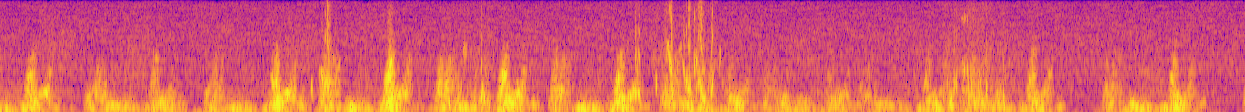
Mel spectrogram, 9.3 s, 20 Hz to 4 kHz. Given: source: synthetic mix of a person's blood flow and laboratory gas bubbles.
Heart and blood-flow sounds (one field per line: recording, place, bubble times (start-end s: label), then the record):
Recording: Doppler ultrasound of blood flow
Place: precordium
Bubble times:
2.30-2.55 s: bubbles
3.34-3.68 s: bubbles
4.76-4.83 s: bubbles
4.89-5.44 s: bubbles
7.07-7.58 s: bubbles
From the record:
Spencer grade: 2 (many but less than half of the cardiac periods contain bubble signals, singularly or in groups)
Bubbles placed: only in the low amplitude regions of the cardiac cycle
